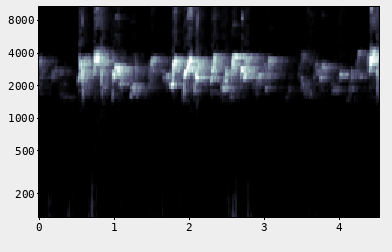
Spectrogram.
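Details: Red-whiskered bulbul in Vietnam singing competitively, provoked into a heated duel: dense run of bright warbled, slurred phrases with little pause, a few low knocks and thumps underneath.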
